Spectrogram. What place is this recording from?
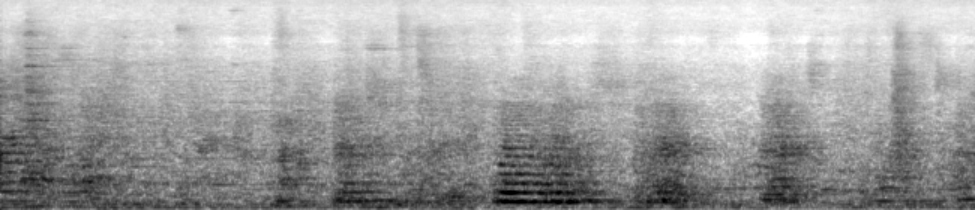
cafe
